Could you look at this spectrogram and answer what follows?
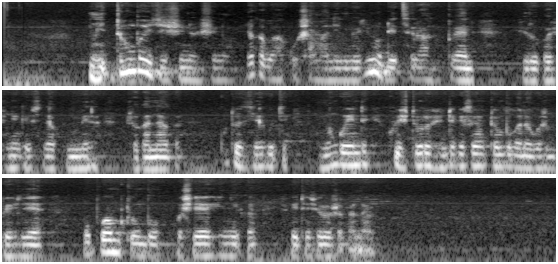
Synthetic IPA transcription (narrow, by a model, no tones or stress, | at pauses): mito̞mbo̞jet͡ʃiʐinoʐino̞jakaɓakoʃamaniŋinorino̞ɗe̞t͡se̞ɾanuprani | ʐiɾo̞paʐine̞ŋɡe̞ʐisinakumeraʐ̥akanakakuto̞ziʋakuti | muno̞ŋɡo̞endekuʐito̞ɾo̞ʐinoteŋɡesewamuto̞mbo̞kanakuʐibʱeɦleamopuwamutʰo̞mbo̞woʃejaɦiɲikaʐ̥ikoitaʐiɾo̞ʐakana̰ːka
